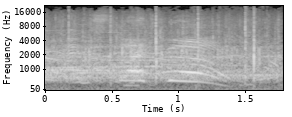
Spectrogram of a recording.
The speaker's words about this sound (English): I'm going to wait a minute and let that crowd die down for a minute.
